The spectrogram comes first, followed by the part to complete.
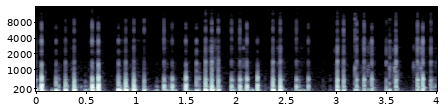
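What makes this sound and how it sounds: A metal spiked pinwheel (Wartenberg wheel) is rolled across a small, thin cardboard racing trading card held in the fingers. It makes a rapid run of short, dry clicks and scratches with a soft, low thump under each tick and a faint bright edge on top.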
